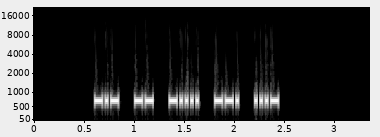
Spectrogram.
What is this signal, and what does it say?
Morse code, heard as a keyed tone, about 46 wpm, spaced as for 33 wpm, 700 Hz. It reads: KM6GV
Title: USA Call Signs - 5 Characters - 2x Character Spacing - 45wpm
